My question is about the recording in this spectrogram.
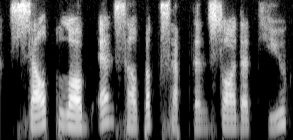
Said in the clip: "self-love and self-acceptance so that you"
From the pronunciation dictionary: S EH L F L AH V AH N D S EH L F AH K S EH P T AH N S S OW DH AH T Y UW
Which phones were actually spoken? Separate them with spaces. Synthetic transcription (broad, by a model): S EH L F L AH B AH N D S EH L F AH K S EH P T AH N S S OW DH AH T Y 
